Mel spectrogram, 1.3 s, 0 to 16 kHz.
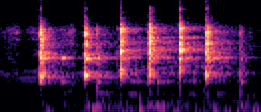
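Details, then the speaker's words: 2007 Yamaha Grizzly 700 ATV at idle: sharp metallic ticks about six per second in step with the engine, from a bolt that isn't fully tight and has a stripped head; loose bolt rattle. "And I'm also going to fix this, because when this bolt ain't all the way tight."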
